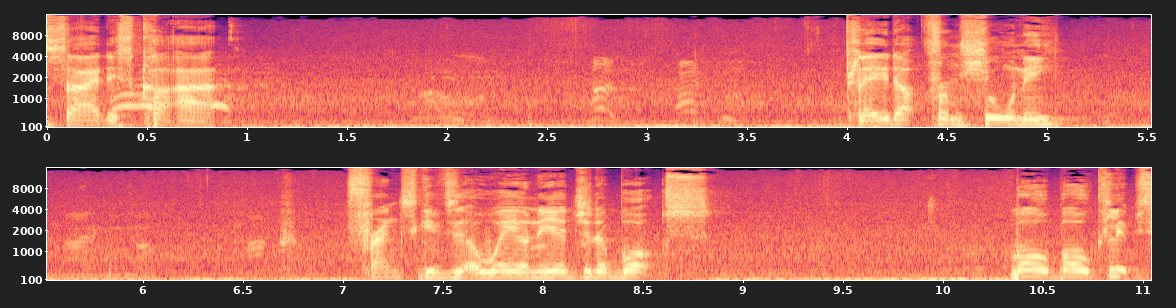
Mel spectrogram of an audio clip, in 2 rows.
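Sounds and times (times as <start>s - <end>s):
distant calls from players: 0.0s - 11.0s.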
